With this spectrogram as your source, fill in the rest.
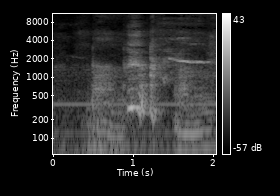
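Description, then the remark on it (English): A pug named Mr. Pickles snorts and snuffles in a few short, raspy bursts, moderately loud, with a wheezy, throaty quality; no one talks over it. “Don't worry, that's just the dog.”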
